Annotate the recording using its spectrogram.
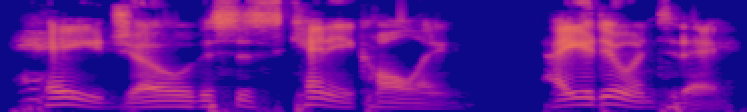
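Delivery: soft, low phone greeting; underplay the greeting, quiet and low; low-energy caller. Acted. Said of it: "Out of rapport".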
